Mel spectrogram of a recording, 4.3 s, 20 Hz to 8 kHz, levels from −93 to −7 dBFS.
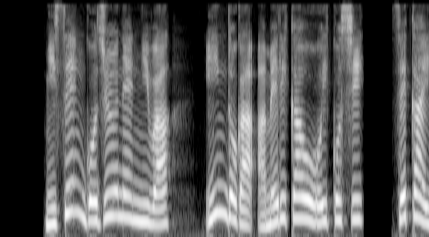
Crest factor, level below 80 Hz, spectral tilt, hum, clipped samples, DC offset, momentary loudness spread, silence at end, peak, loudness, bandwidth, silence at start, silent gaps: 12 dB; -56 dBFS; -5 dB/octave; none; under 0.1%; under 0.1%; 7 LU; 0 s; -4 dBFS; -17 LUFS; 7.6 kHz; 0.45 s; 3.70-3.89 s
